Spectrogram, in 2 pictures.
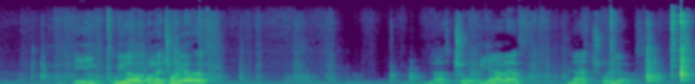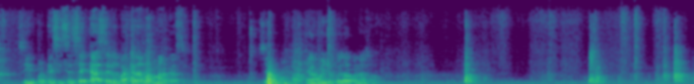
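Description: A wet sponge wipes across tiles.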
